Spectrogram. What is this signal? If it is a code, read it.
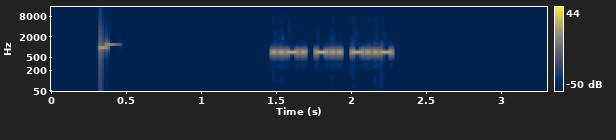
Morse code, heard as a keyed tone, about 48 wpm, 690 Hz. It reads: FDX
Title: USA Call Sign Postfixes - 3 Letters 50wpm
